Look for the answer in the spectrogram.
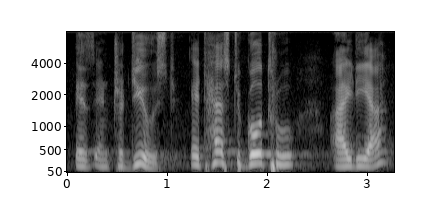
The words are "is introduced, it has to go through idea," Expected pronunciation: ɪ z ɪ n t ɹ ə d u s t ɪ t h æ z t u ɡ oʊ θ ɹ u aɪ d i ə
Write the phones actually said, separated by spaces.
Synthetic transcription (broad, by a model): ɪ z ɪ n t ɹ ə d u s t ɪ t h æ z t u ɡ oʊ t ɹ u aɪ d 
